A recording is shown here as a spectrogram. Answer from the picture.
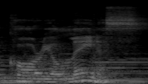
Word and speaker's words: Coriolanus: you pronounce coriolanus snow it's supposed to be coriolenus i think cory to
